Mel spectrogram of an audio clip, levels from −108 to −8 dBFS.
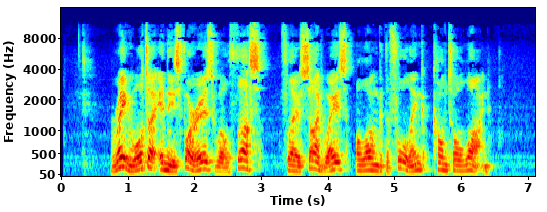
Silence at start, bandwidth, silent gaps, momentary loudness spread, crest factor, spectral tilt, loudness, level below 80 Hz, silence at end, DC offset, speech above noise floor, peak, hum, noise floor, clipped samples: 0.75 s; 11.5 kHz; none; 8 LU; 18 dB; -5 dB/octave; -19 LUFS; -60 dBFS; 0.7 s; under 0.1%; 46 dB; -2 dBFS; none; -64 dBFS; under 0.1%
